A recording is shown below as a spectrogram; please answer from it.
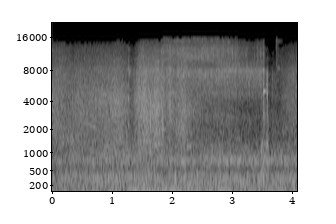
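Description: Steady low rumble of outdoor background noise, with no distinct event standing out.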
